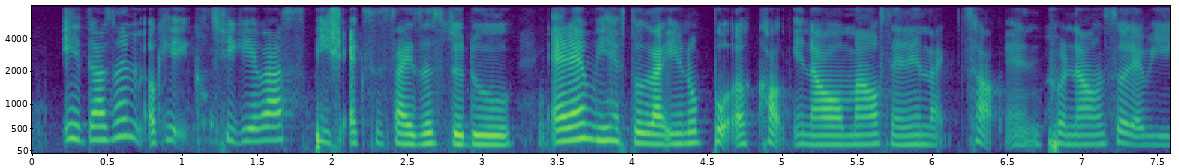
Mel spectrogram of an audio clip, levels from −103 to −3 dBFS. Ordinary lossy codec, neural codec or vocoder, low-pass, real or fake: none; codec, 16 kHz, 8 kbps, FunCodec, trained on LibriTTS, 25 frames a second; none; fake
